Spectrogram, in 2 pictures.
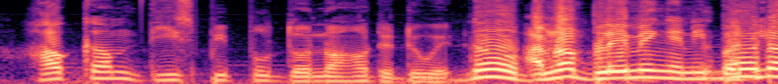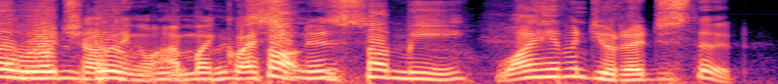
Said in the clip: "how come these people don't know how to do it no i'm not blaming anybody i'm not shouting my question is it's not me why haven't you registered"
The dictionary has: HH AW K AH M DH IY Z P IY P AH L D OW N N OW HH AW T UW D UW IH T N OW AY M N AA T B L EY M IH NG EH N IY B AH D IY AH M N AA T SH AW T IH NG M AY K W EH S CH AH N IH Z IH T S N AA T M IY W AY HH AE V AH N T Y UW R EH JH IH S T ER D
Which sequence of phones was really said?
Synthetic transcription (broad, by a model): HH AW K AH M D IY S P IY P AH L D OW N N OW HH AW T UW D UW IH T N OW AY M N AA T B L EY M IH NG EH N IY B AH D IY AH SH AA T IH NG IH M AY K W EH S CH AH N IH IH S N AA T M IY W AY HH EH V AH N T Y UW R EH JH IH S T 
